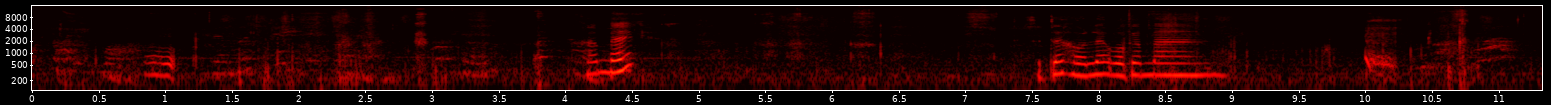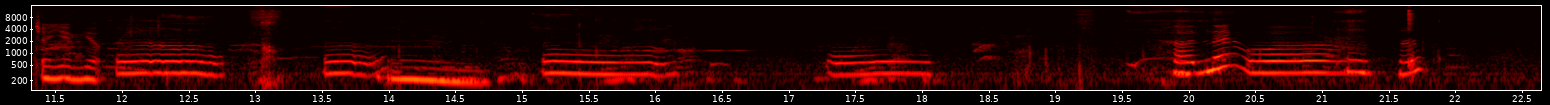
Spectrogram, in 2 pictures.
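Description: A baby coos and babbles close by.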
